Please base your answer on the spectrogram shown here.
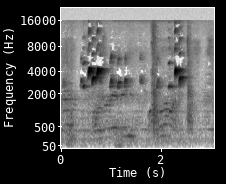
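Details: European goldfinch, a kept bird praised for a good, unflawed song of the 'şak şaklı' style; two short bursts of bright, high chirping notes about two seconds apart, with faint clicks and low background hum between them.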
